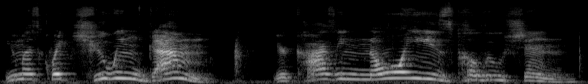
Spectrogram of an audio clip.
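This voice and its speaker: A stern storybook schoolteacher dinosaur, put on by a woman reading aloud. She speaks high and slowly, scolding with drawn-out emphasis. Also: sing-song, exaggerated voice. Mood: exasperated.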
